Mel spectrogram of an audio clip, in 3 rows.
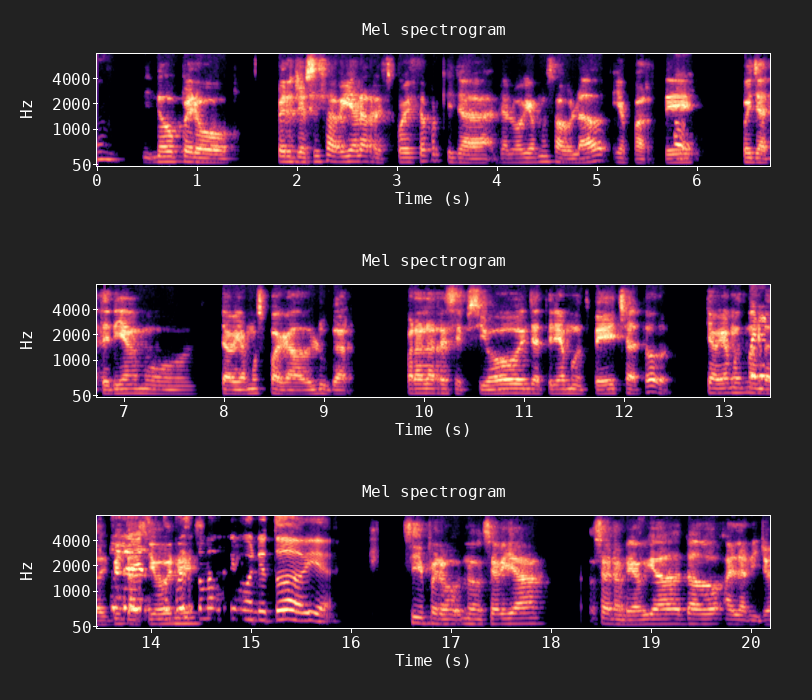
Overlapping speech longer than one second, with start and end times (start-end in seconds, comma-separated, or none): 13.2-14.6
